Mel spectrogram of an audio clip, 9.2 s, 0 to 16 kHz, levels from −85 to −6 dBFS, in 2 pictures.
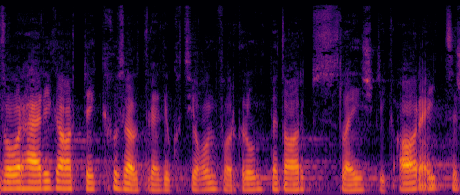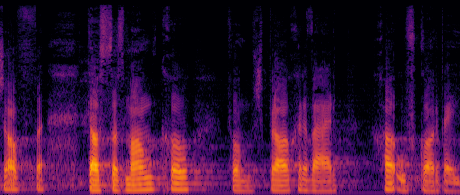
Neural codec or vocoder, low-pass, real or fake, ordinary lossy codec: none; 14.4 kHz; real; none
